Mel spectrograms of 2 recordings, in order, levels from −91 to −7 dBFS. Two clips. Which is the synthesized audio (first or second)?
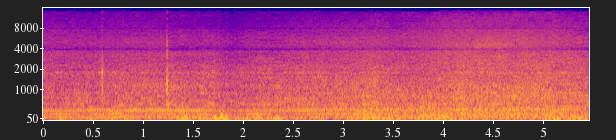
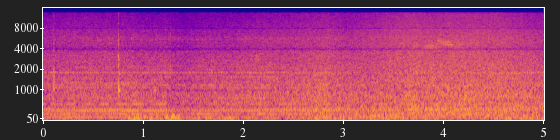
first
